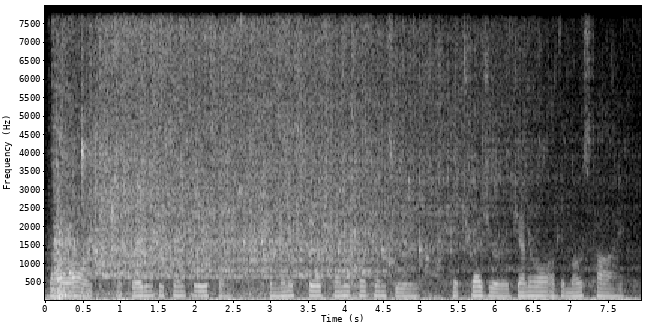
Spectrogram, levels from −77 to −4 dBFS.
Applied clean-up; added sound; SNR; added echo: none; Toilet flush; -2 dB; none.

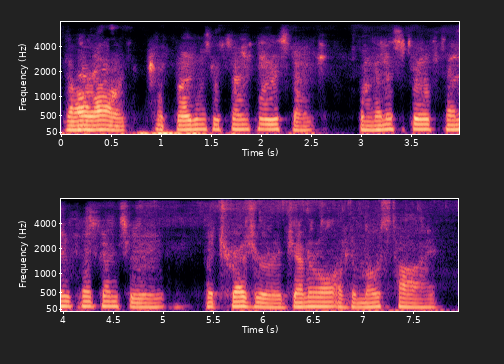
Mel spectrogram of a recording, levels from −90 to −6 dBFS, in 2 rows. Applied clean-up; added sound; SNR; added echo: neural mask model Resemble Enhance denoiser.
